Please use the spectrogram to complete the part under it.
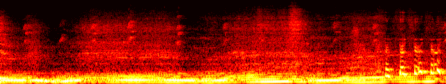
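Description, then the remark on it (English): A loud motorbike engine revs and drones, its pitch rising and falling over several seconds as it passes, steady with no pauses. “It's motorbike pause.”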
